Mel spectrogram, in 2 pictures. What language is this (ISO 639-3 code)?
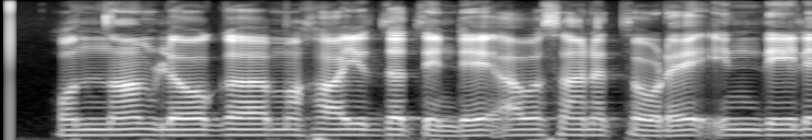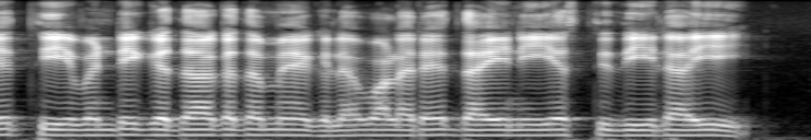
mal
